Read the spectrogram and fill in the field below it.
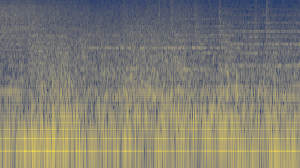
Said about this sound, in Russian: Море забурлило!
